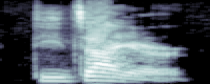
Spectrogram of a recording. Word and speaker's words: desire: 今天所学的单词 desire，渴望，我们就可以通过它的发音联想到汉语的滴在耳，请再多下几滴雨吧。 desire，渴望。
